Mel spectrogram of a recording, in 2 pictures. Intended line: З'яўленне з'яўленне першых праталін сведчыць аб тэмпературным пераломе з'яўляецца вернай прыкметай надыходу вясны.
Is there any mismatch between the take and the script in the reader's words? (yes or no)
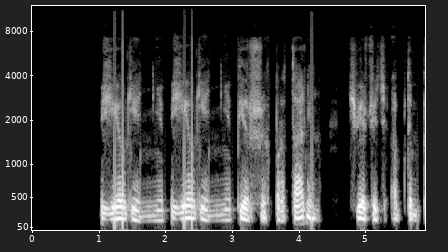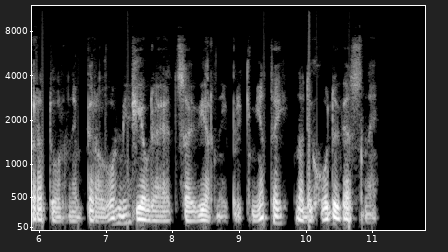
no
